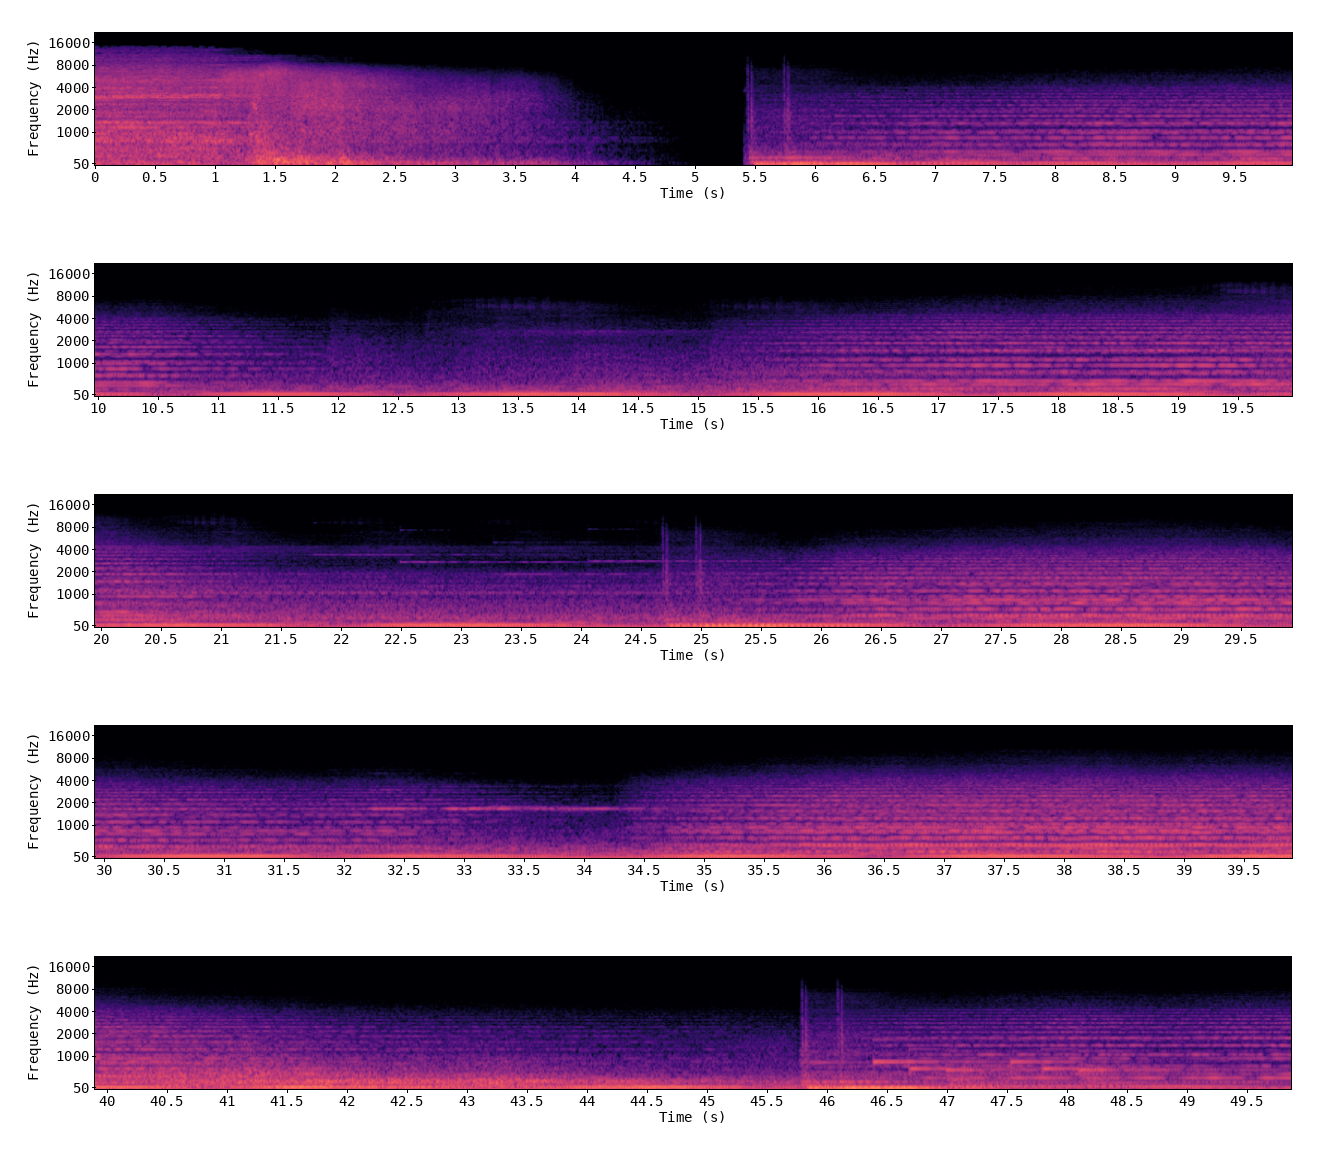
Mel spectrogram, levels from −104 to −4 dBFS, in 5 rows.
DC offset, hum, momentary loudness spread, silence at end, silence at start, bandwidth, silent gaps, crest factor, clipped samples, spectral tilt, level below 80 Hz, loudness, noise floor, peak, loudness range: under 0.1%; none; 11 LU; 0 s; 0 s; 12 kHz; 5.09-5.40 s; 18 dB; under 0.1%; -5 dB/octave; -44 dBFS; -43 LUFS; under -90 dBFS; -24 dBFS; 7 LU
